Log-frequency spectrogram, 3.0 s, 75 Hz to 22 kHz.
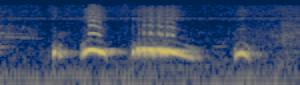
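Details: Spotted dove calling in the 'kuk 1' style, used as a lure to draw other doves into calling: a short low note, then a longer coo and a drawn-out falling coo, ending with a brief clipped note, over a faint steady hum.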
